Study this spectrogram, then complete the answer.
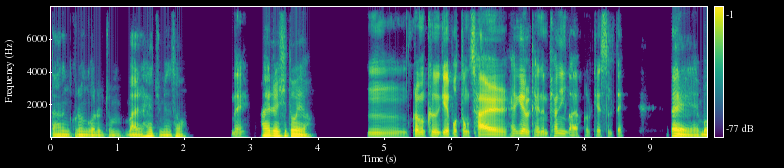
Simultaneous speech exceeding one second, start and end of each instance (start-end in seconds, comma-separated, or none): none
